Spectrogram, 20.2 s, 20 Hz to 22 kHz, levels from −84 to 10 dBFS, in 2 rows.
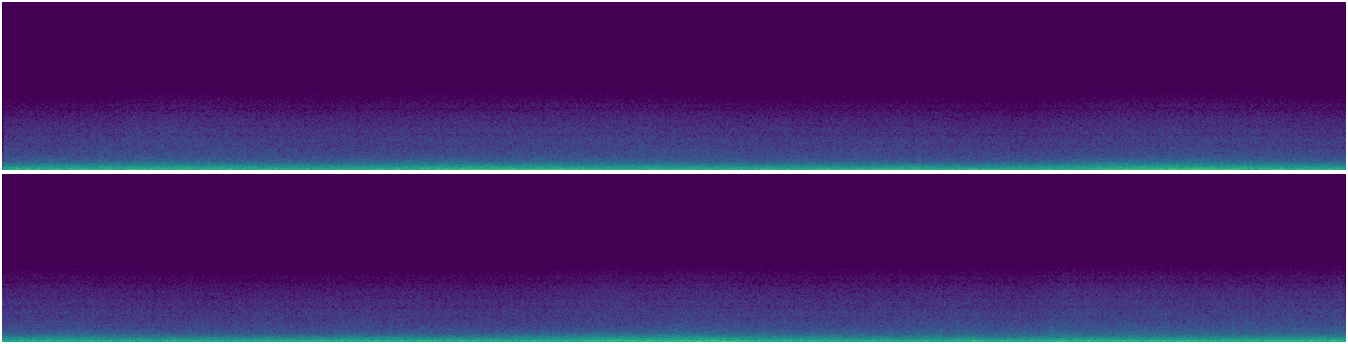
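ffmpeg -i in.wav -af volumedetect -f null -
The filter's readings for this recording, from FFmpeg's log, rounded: mean_volume: -23.2 dB
max_volume: -7.6 dB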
